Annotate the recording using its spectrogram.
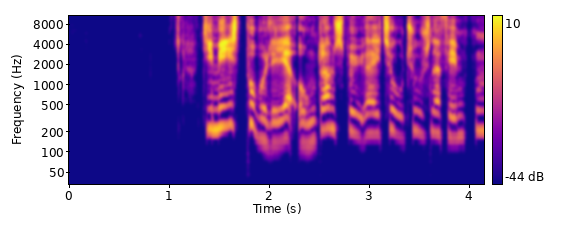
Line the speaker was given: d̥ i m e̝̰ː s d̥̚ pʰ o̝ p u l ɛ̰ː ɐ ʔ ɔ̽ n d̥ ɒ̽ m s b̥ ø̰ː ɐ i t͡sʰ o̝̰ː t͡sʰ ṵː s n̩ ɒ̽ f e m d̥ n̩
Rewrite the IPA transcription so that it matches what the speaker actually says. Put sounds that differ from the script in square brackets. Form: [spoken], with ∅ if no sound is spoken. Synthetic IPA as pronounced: d̥ i m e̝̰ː s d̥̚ pʰ o̝ p u l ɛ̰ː ɐ ʔ ɔ̽ [ŋ] d̥ ɒ̽ m s b̥ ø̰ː ɐ i t͡sʰ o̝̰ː t͡sʰ ṵː s n̩ ɒ̽ f e m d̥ n̩

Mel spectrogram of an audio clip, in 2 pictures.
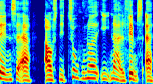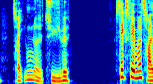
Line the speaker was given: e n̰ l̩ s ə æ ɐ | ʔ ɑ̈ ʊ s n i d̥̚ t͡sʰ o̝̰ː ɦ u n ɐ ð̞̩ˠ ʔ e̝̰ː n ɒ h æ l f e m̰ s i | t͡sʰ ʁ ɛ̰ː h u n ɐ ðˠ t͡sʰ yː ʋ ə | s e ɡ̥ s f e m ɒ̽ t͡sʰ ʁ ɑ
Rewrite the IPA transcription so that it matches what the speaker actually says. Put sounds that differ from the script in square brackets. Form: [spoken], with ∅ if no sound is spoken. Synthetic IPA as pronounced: e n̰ l̩ s ə æ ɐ | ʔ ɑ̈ ʊ s n i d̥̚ t͡sʰ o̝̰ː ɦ u n ɐ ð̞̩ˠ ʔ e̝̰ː n ɒ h æ l f e m̰ s [æ] | t͡sʰ ʁ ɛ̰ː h u n ɐ ðˠ t͡sʰ yː ʋ ə | s e ɡ̥ s f e m ɒ̽ t͡sʰ ʁ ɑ

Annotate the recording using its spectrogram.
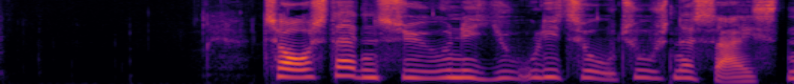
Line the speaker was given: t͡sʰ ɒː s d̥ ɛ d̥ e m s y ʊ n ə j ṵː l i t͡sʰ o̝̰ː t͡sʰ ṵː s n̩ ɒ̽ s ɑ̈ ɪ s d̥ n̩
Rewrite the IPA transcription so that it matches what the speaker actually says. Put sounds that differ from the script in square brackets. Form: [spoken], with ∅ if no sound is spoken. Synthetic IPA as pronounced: t͡sʰ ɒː s d̥ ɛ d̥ e [n] s y ʊ n ə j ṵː l i t͡sʰ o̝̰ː t͡sʰ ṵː s n̩ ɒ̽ s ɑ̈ ɪ s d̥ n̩

